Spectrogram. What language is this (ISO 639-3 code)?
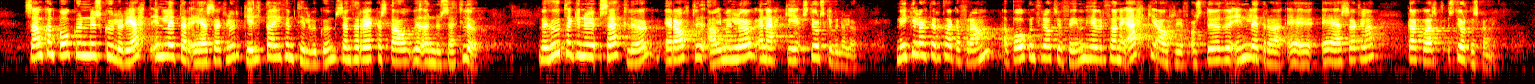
isl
